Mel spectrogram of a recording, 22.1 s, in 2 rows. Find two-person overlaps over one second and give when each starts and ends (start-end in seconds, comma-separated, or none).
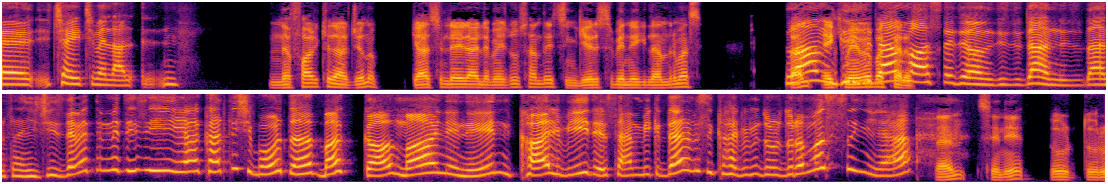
7.9-9.1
